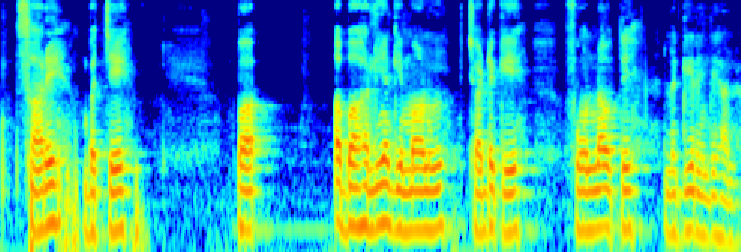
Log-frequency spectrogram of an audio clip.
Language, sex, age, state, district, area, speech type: Punjabi, male, 18-30, Punjab, Jalandhar, urban, spontaneous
